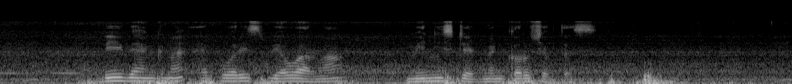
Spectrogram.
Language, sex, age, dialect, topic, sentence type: Marathi, male, 56-60, Northern Konkan, banking, statement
